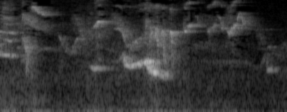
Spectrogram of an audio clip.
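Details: Kept Eurasian bullfinch: soft, low piping whistles, one sliding downward, mixed with brighter twittering chirps over three seconds.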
